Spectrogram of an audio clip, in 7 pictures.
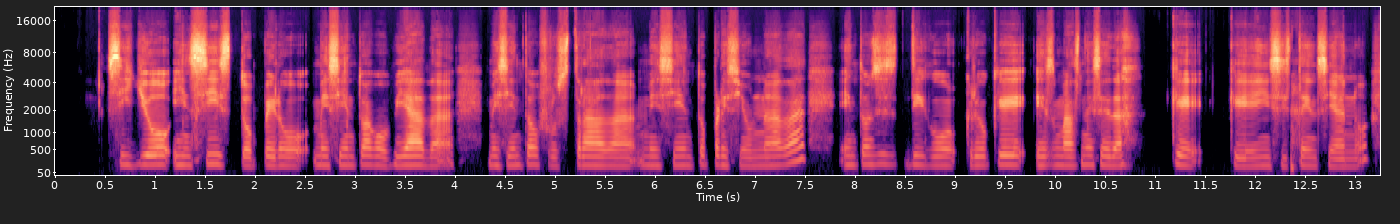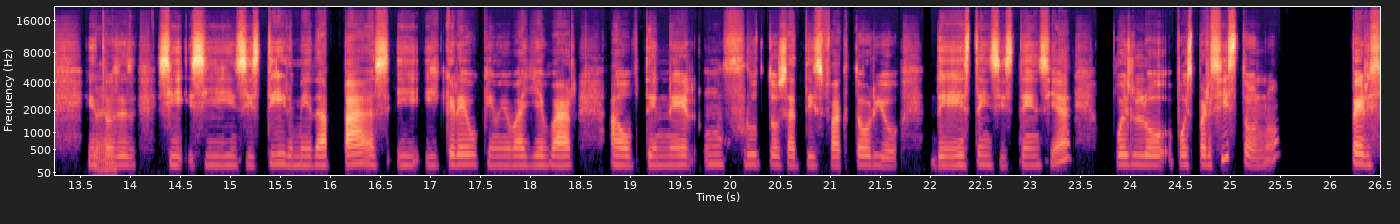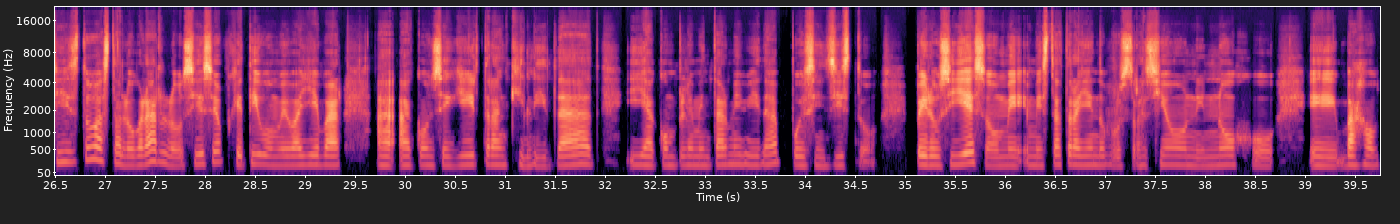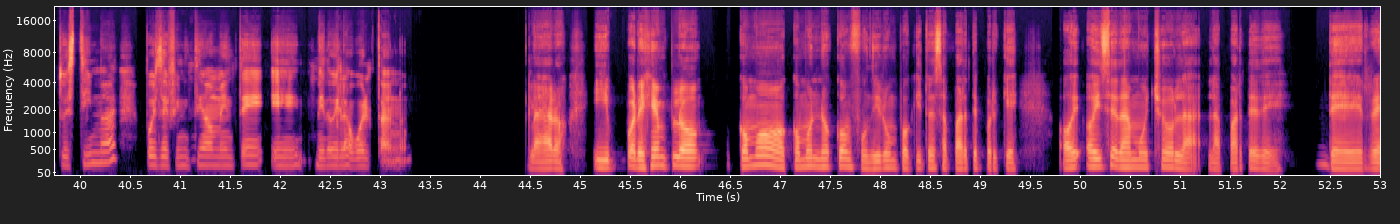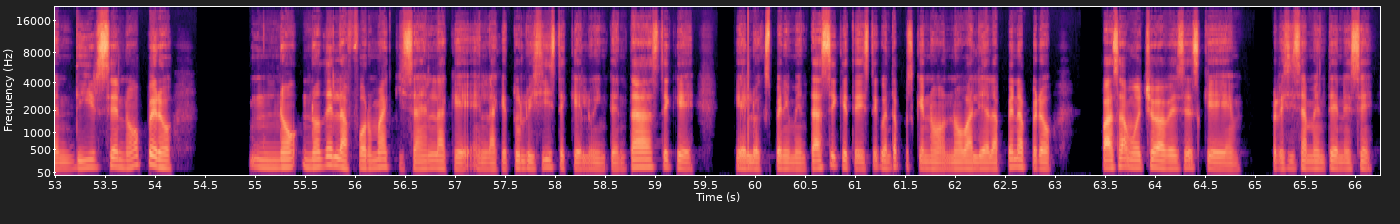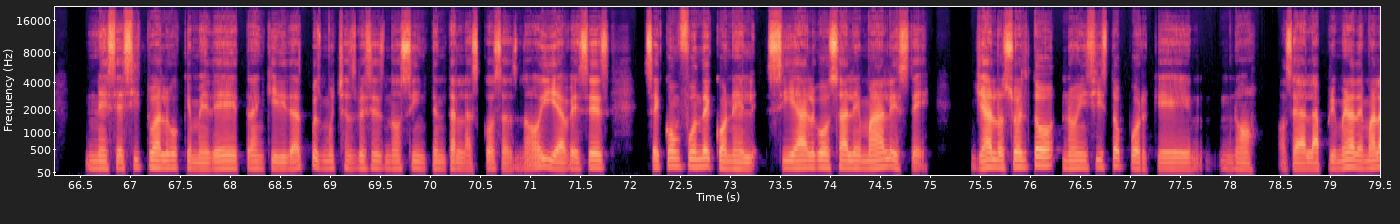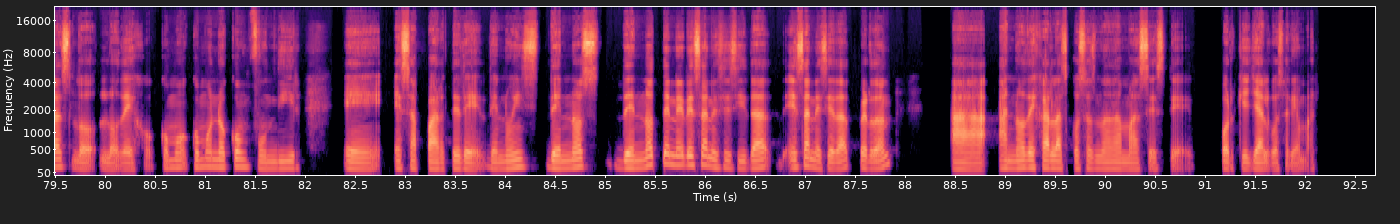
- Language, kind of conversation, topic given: Spanish, podcast, ¿Cómo decides cuándo seguir insistiendo o cuándo soltar?
- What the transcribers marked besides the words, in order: chuckle; other noise; other background noise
